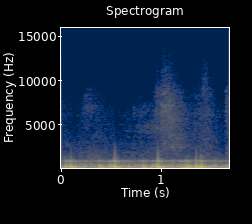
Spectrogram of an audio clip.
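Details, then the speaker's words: Fast, regular whooshing pulses, roughly 140 a minute, from a fetal heart Doppler monitor during labour with a first baby, before an epidural: fetal heartbeat monitoring. "Et la musique, c'est le cœur du bébé que l'on écoute avec vigilance pour s'assurer que tout se passe bien."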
